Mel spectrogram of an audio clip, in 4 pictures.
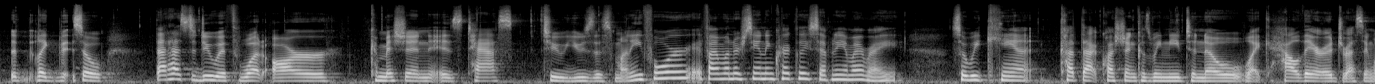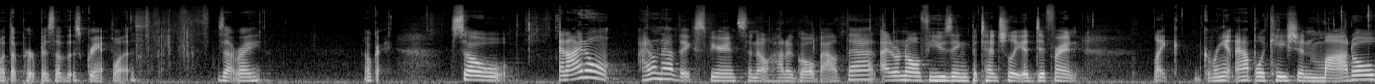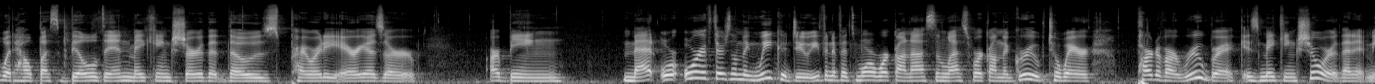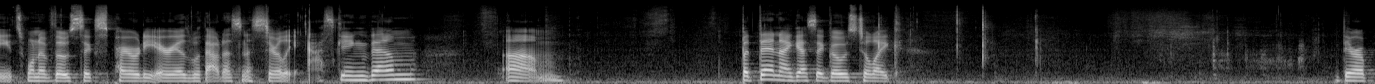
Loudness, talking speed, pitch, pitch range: -15 LUFS, 165 wpm, 170 Hz, 155-195 Hz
